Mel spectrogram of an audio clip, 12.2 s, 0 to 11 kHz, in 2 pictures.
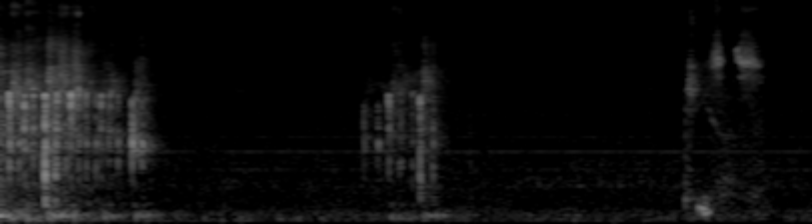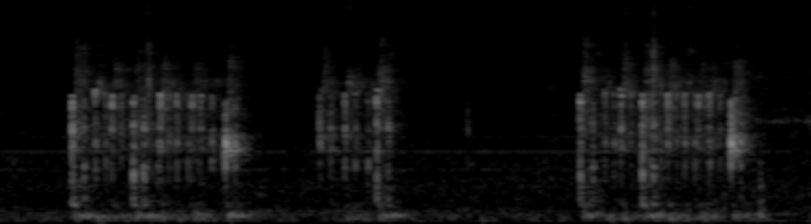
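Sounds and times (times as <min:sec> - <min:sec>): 
typing on a computer keyboard: 0:00.0 - 0:01.2, 0:02.7 - 0:03.4, 0:06.6 - 0:09.2, 0:10.4 - 0:11.8
speech: 0:05.2 - 0:05.8.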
